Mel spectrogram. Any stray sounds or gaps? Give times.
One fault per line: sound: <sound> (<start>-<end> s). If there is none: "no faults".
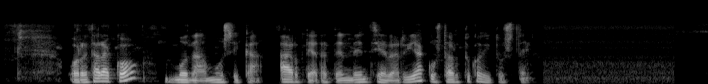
no faults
